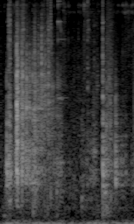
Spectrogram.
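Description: Backgammon checkers clicking and clattering on a wooden board: a quick run of clicks in the first second, then another short clatter about a second and a half in.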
